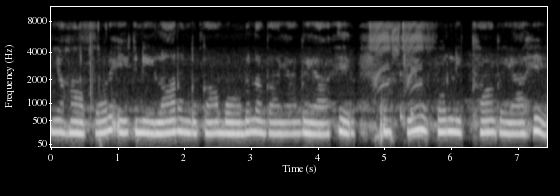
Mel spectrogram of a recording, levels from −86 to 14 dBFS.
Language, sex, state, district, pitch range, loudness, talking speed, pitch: Hindi, female, Odisha, Khordha, 230-255 Hz, -12 LUFS, 120 wpm, 240 Hz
